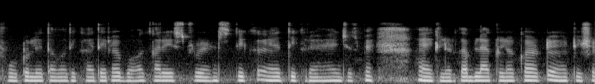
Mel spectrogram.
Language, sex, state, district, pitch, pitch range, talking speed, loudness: Hindi, female, Punjab, Pathankot, 175 Hz, 175-185 Hz, 240 wpm, -16 LUFS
